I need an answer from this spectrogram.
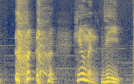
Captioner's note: cough cough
